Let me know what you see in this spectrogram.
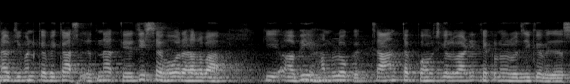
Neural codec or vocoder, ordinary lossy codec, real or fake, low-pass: none; none; real; 7.2 kHz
